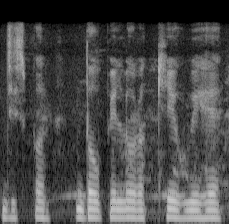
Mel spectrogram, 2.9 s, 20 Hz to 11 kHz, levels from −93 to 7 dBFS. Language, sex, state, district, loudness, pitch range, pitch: Hindi, male, Uttar Pradesh, Shamli, -19 LUFS, 115-120 Hz, 120 Hz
